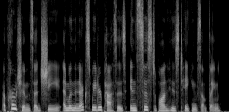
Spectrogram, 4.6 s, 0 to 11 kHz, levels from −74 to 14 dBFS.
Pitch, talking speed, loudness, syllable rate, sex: 200 Hz, 195 wpm, -18 LUFS, 5.3 syllables/s, female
